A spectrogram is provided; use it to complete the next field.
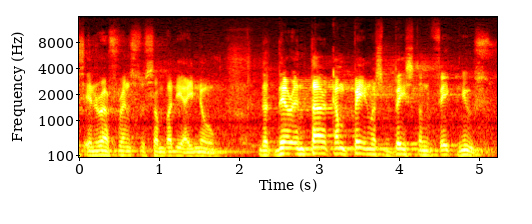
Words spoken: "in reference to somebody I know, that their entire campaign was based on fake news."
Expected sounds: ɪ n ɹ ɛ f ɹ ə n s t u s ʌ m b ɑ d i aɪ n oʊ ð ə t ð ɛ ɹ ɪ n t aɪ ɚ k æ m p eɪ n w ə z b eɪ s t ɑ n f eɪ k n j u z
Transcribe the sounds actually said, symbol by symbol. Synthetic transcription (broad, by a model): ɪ n ɹ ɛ f ɹ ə n s t u s ʌ m b ɑ d i aɪ n oʊ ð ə t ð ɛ ɹ ɪ n t aɪ ɚ k æ m p eɪ n w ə s b eɪ s t ɑ n f eɪ k n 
